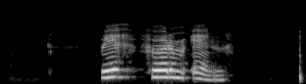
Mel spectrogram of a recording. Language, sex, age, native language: Icelandic, female, 8, Icelandic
